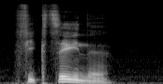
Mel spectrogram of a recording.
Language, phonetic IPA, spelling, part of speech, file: Polish, [fʲikˈt͡sɨjnɨ], fikcyjny, adjective, Pl-fikcyjny.ogg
